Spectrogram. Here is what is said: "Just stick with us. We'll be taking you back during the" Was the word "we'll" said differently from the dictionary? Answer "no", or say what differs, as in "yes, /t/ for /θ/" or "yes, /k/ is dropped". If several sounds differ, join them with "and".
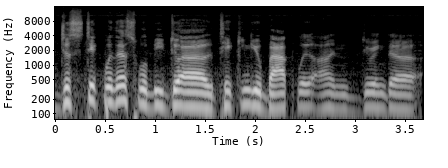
no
